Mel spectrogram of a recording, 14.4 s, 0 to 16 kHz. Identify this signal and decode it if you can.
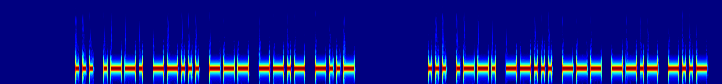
Morse code, heard as a keyed tone, about 17 wpm, 700 Hz. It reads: SP7OQX SP7OQX
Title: DXCC-100 Call Signs - 6 Characters - Repeated 2x - 17wpm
